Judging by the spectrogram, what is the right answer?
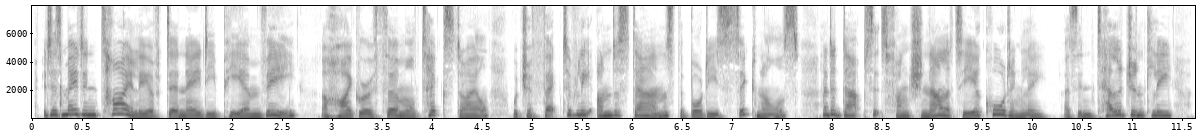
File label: VOICE ARTIST specialist info. film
